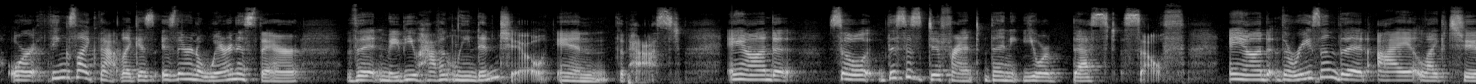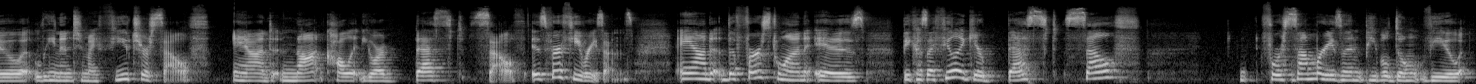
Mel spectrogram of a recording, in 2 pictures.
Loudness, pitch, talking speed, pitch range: -17 LUFS, 200 Hz, 145 wpm, 175-245 Hz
